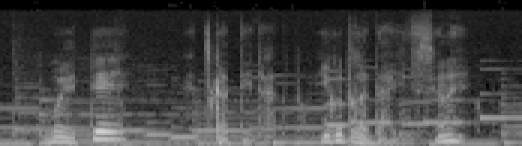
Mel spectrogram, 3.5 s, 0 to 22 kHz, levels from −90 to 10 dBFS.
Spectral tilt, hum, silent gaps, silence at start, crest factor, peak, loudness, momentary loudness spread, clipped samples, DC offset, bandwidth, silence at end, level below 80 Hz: -6.5 dB/octave; none; none; 0 s; 18 dB; -4 dBFS; -23 LUFS; 15 LU; under 0.1%; under 0.1%; 16 kHz; 0 s; -44 dBFS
